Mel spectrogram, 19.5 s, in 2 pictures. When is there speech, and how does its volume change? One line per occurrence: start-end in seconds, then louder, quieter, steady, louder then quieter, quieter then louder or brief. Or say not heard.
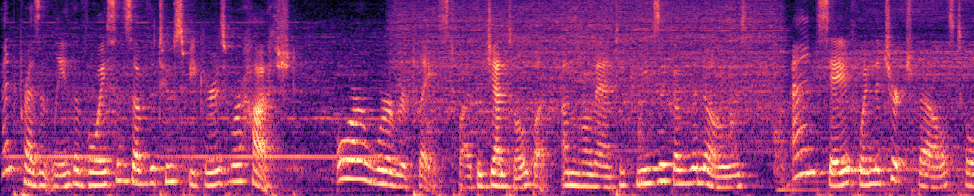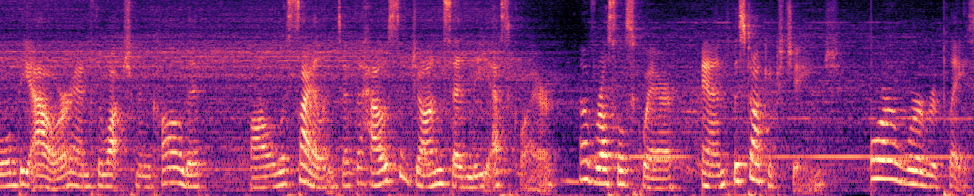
0.0-19.4 steady.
